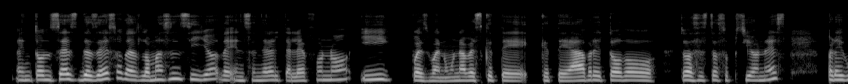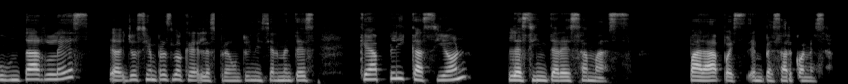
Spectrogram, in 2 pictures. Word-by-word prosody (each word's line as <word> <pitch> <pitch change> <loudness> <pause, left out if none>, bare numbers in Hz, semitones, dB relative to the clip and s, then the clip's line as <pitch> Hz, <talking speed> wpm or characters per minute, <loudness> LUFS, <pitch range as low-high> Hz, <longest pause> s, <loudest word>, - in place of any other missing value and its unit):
Entonces, 210 +2 +1
desde 215 +1 +4
eso, 275 +2 -1
desde 215 -4 +2
lo 190 -1 +1
más 215 +1 0
sencillo, 245 -2 -1
de 200 -2 -2
encender 185 +1 -4
el 200 -1 -5
teléfono 205 +5 -3
y, 225 0 -2
pues 180 -4 +1
bueno, 165 -1 -2
una 180 +1 +1
vez 185 -1 +1
que 195 - -3
te 170 -2 -3
que 180 -4 -6
te 170 -1 -2
abre 185 +2 +3
todo 190 -2 0 0.2
todas 195 -2 +1
estas 190 0 -6
opciones 200 +6 -4 0.4
preguntarles, 230 - +2 0.2
eh, 190 0 +2
yo 215 +3 -2
siempre 220 +2 -2
es 220 - -5
lo 220 -1 0
que 195 -2 -2
les 180 -1 -3
pregunto 175 +1 -6
inicialmente 185 0 -3
es: 195 - -3 0.4
"¿Qué 235 0 +3
aplicación 235 - +2 0.4
les 195 -1 +4
interesa 185 -1 +2
más?". 160 -4 -3 0.5
Para 185 -1 +8
pues, 175 -1 -1
empezar 175 -1 -1
con 175 -2 0
esa 155 - -9
195 Hz, 165 wpm, -26 LUFS, 180-215 Hz, 0.5 s, Para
